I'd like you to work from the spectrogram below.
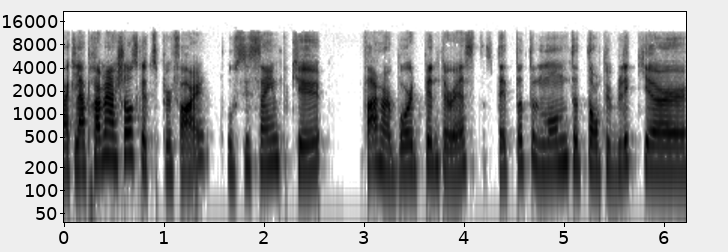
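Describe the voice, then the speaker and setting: Against a quiet background, a woman with a medium pitch speaks with fairly even intonation in a dry, close sound with no echo. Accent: Quebec. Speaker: creative agency founder and art director. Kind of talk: interview.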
